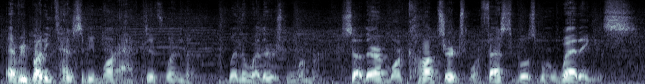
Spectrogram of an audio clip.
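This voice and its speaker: Low-voiced young photographer from Los Angeles. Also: male voice, steady tone, a little fast, soft background music, rough recording. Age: young adult. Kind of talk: documentary interview. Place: dark studio indoors.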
